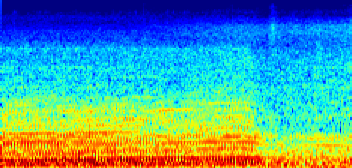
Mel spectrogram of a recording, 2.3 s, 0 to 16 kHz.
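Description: A 2020 Jaguar F-Pace SVR's engine roars loud and close in a steady, deep drone while the throttle blips on paddle shifts, easing off slightly near the end, with no voices.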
